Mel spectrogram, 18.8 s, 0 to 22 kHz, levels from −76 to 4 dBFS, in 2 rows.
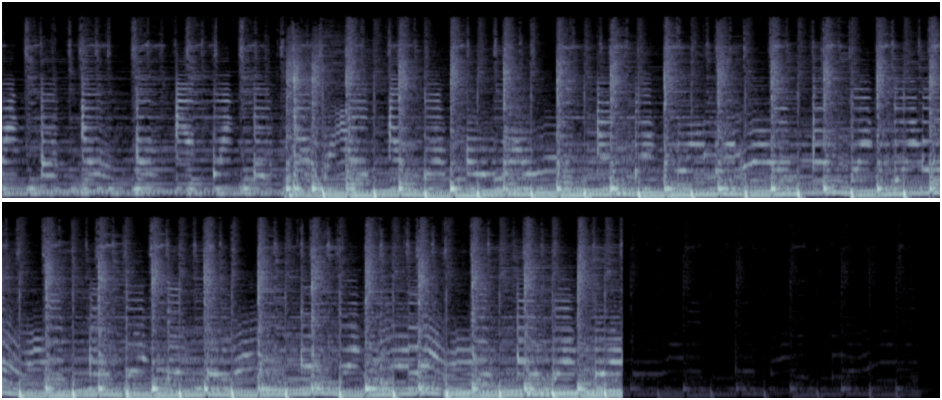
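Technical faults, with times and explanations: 15.58 to 18.76 s, one channel inverted: the sound collapses to a faint remnant about 36 dB below its earlier level and stays there to the end. This is likely because one stereo channel's polarity was flipped, so content common to both sides cancels when summed to mono. On a waveform the mono trace drops to a near-flat sliver; a spectrogram shows energy dropping across the band and only weak residual energy remaining.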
